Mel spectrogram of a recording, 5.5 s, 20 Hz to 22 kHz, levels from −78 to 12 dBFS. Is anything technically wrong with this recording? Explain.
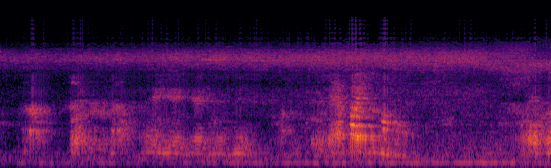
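Yes. A block size mismatch (padded) runs through the whole clip. Each block is topped up with a short zero-filled gap, creating a buzz at about 91.9 Hz and slowing the audio to 0.919 speed. The waveform shows regular dropouts, and the spectrogram shows evenly spaced vertical gaps with harmonic striping.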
